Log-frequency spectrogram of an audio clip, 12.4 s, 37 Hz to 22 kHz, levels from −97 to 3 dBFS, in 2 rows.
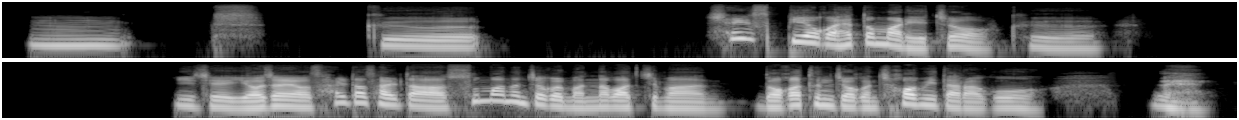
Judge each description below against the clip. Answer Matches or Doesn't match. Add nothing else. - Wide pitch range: Doesn't match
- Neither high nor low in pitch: Matches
